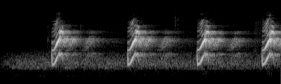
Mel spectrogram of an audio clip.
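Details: Spotted crake giving four sharp, upward-whipped whistled notes about 0.7 seconds apart, each ending in a short buzzy tail; quiet background otherwise.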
